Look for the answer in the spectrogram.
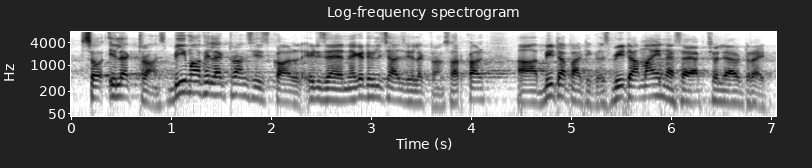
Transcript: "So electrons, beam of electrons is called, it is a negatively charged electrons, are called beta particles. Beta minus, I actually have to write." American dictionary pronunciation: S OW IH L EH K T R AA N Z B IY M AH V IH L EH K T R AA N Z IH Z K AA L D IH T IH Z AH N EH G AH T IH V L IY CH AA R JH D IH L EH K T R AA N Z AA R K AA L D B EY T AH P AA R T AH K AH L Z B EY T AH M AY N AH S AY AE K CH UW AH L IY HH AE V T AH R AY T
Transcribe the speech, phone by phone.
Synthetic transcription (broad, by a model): S OW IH L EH K T R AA N S B IY M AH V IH L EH K T R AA N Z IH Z K AA L D IH T IH Z AH N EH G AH T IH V L IY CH AA R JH IH L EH K T R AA N S AA R K AA L D B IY T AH P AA R T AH K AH L S B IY T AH M AY N AH S AY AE K CH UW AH L IY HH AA W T R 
